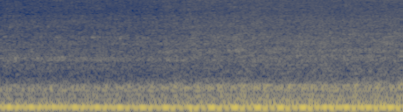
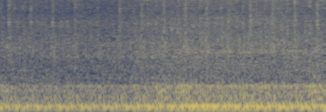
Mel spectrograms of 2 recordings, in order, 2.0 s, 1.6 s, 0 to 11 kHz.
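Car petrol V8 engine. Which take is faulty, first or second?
second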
